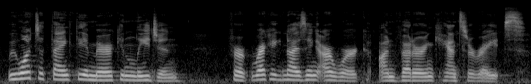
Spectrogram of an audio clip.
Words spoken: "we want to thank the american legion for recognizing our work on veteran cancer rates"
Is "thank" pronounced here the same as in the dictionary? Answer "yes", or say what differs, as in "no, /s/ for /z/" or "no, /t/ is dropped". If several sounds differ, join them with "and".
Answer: yes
